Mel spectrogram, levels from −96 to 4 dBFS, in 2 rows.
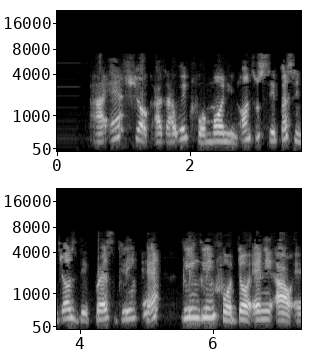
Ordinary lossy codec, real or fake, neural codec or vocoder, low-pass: MP3, 32 kbps; fake; vocoder, 22.05 kHz, 80 mel bands, HiFi-GAN; 7.2 kHz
